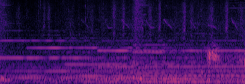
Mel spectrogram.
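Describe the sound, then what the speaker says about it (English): A horse in the video game Oblivion Remastered is heard in steady clip-clopping hoof steps over a low ambient drone, close and moderately loud, with a brief snort or whinny near the end. "Oh, you were getting a horse."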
